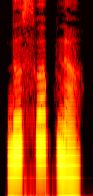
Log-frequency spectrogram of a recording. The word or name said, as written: ದುಸ್ಸ್ವಪ್ನ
